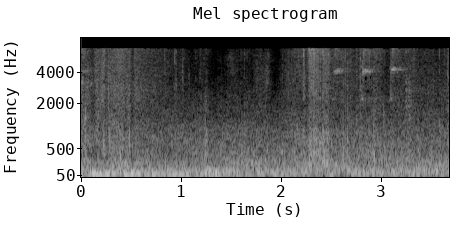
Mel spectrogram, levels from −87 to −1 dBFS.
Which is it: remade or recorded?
recorded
